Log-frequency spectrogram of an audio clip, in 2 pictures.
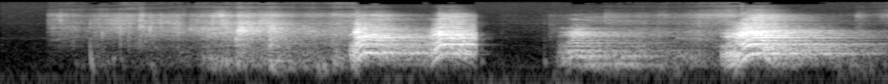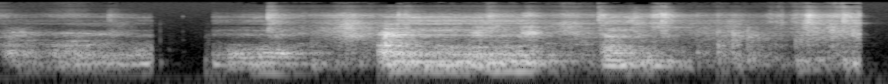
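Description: A border collie–dalmatian mix dog barks and whines in several drawn-out, vocal bursts separated by short pauses, fairly loud, with no other sounds around it.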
